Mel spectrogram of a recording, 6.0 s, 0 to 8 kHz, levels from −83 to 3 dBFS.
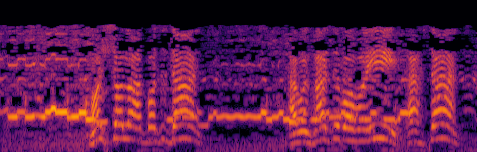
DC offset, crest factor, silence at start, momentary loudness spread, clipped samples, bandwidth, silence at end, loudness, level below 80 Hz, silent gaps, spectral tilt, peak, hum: under 0.1%; 14 dB; 0 s; 8 LU; under 0.1%; 5 kHz; 0 s; -22 LUFS; -58 dBFS; none; -8.5 dB/octave; -8 dBFS; none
